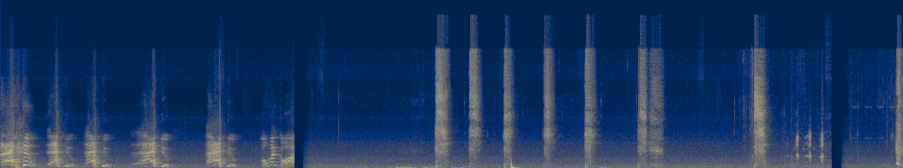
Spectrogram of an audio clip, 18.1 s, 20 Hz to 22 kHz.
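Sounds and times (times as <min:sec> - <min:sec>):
girl sneezing: 0:00.0 - 0:03.4, 0:08.7 - 0:12.0, 0:12.8 - 0:13.3, 0:15.0 - 0:15.4.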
